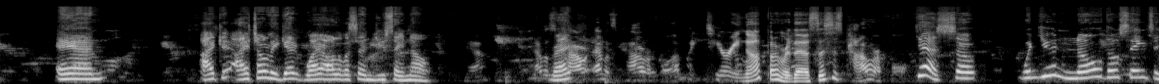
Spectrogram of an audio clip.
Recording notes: LIVE from SmileCon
